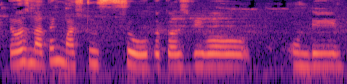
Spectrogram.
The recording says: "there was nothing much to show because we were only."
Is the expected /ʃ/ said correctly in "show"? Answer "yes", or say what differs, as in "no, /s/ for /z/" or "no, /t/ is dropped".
no, /s/ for /ʃ/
